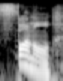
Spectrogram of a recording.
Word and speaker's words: Faneuil: to another this is faneuil hall in colonial times the name was pronounced as funnel but with the name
